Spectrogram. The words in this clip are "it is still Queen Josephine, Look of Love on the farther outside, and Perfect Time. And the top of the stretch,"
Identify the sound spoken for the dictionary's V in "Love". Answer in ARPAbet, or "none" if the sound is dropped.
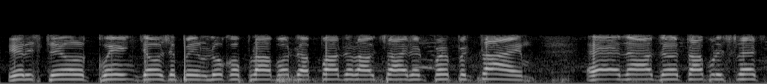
B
